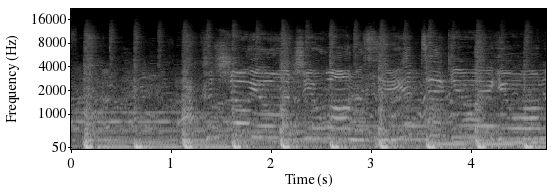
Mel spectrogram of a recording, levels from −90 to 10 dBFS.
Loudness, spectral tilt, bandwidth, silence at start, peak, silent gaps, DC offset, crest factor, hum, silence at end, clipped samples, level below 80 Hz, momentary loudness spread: -24 LUFS; -6 dB/octave; 12.5 kHz; 0 s; -6 dBFS; none; under 0.1%; 16 dB; none; 0 s; under 0.1%; -26 dBFS; 3 LU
